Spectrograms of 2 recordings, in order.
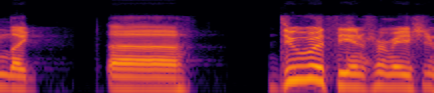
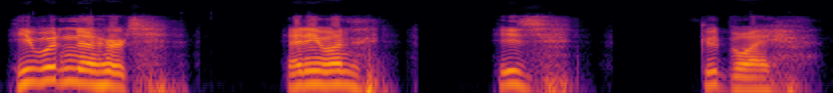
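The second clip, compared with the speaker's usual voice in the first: out of breath, panting; 2 semitones higher than usual. Voicing a half-elf who has been running, defending his tiger: out of breath. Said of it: "he's out of breath".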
